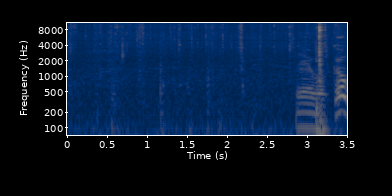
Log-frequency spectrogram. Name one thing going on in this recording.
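A wooden tamper presses soil in a tray with soft thuds.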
